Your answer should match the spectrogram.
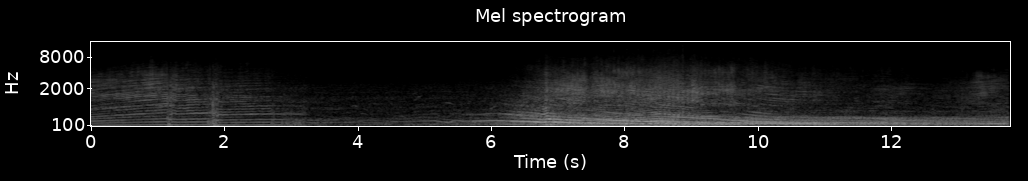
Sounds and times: Motorcycle Grand Prix 0:00.0 - 0:13.7

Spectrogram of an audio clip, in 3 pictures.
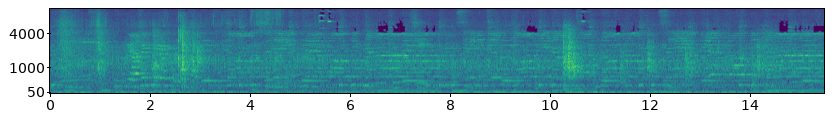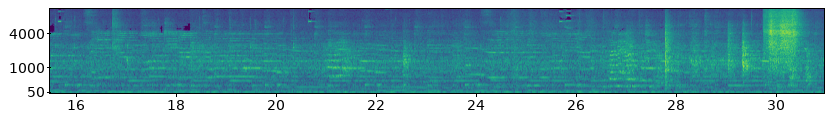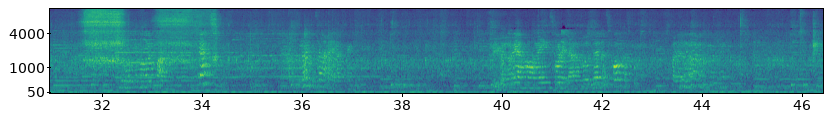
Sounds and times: música de ambiente 0:00.0 - 0:46.4
intervención odontólogo 0:29.7 - 0:34.8
Utensilio dental 0:29.7 - 0:30.6
Agua fluyendo 0:29.7 - 0:30.8
Agua fluyendo 0:31.4 - 0:34.7
Utensilio dental 0:31.5 - 0:34.5

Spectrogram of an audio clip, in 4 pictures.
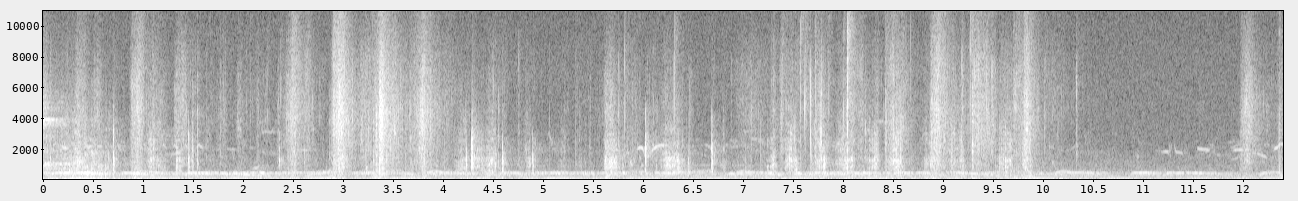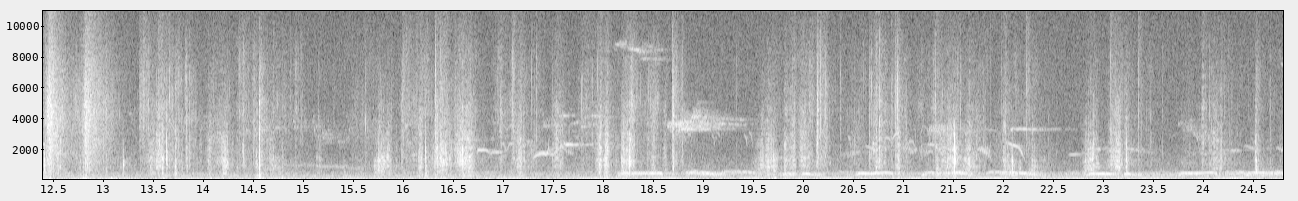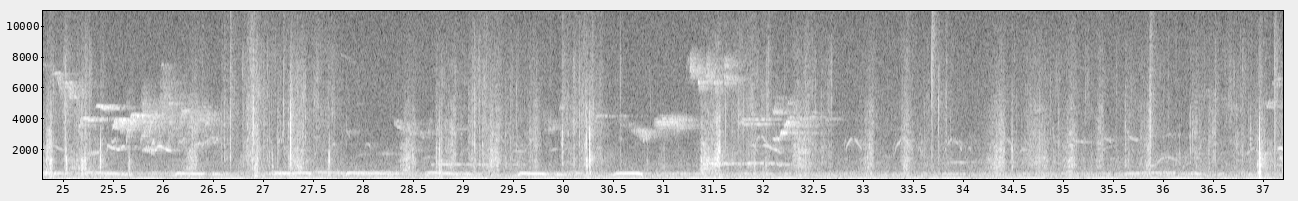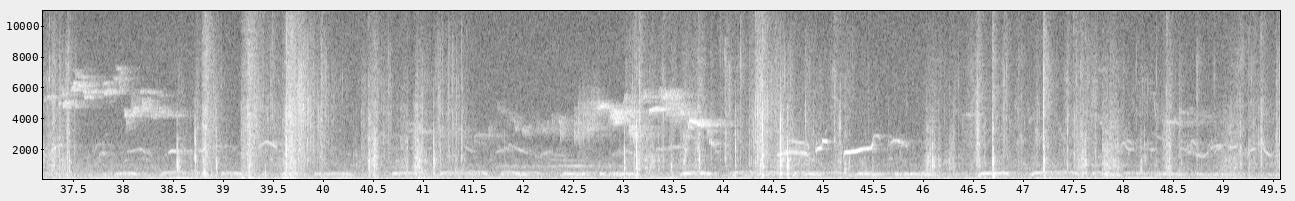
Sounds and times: buzzard 0:00.0 - 0:01.0
something walks through 0:00.0 - 0:01.2
robin 0:00.0 - 0:01.3
wren 0:00.0 - 0:01.6
tawny owl 0:00.0 - 0:02.4
song thrush 0:00.0 - 0:02.7
red-legged partridge 0:00.0 - 0:13.0
blackbird 0:00.0 - 0:13.2
pheasant 0:00.0 - 0:49.5
wood pigeon 0:00.0 - 0:49.5
red-legged partridge 0:14.1 - 0:49.5
blackbird 0:14.2 - 0:49.5
song thrush 0:16.4 - 0:49.5

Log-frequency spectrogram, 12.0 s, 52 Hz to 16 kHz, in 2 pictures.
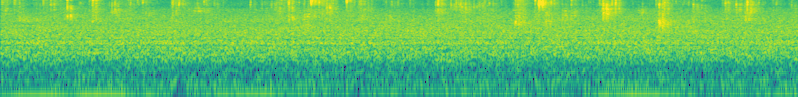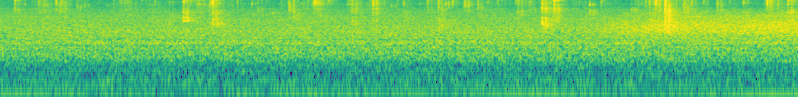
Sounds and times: water is falling on the ground 0:00.0 - 0:11.9

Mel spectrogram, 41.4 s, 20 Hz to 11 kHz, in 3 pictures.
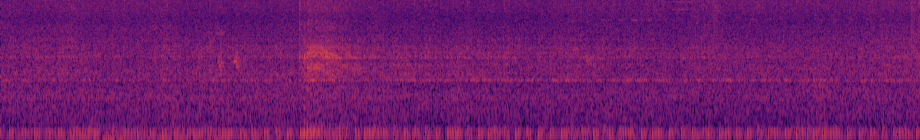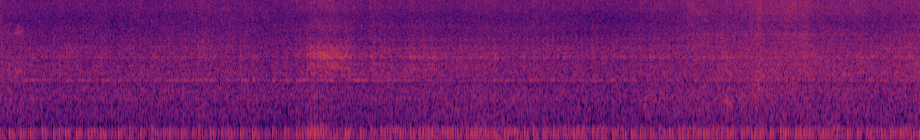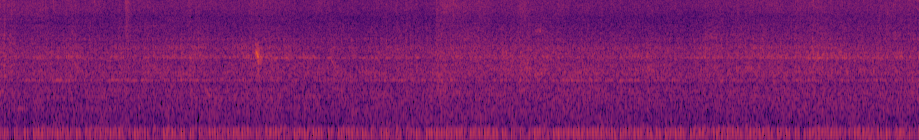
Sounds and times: traffic sound 0:00.0 - 0:41.3
waves 0:23.6 - 0:28.8
Birds sound 0:31.1 - 0:32.7

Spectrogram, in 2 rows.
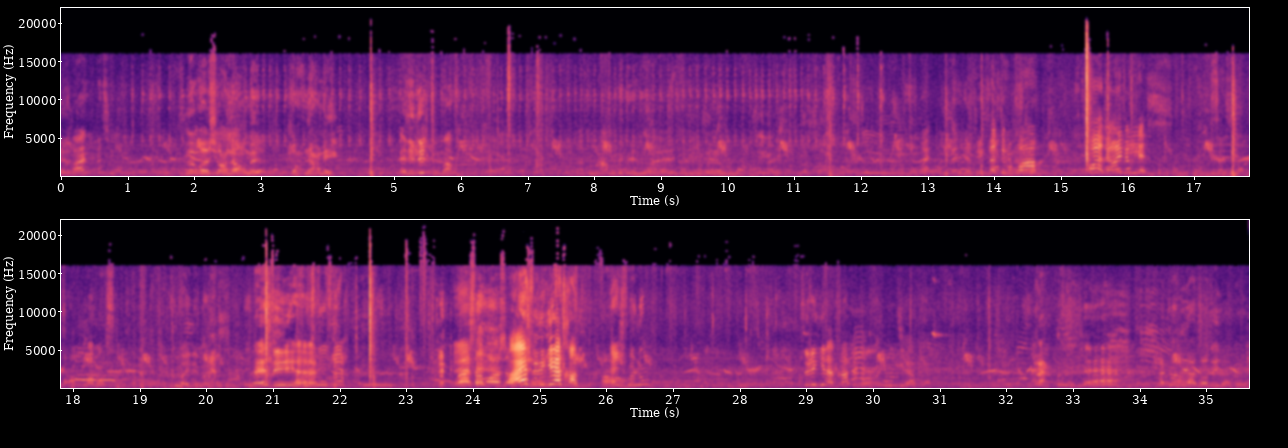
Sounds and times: Kids playing with a toy gun 0:11.4 - 0:16.6
Kids playing with a toy gun 0:17.5 - 0:26.7

